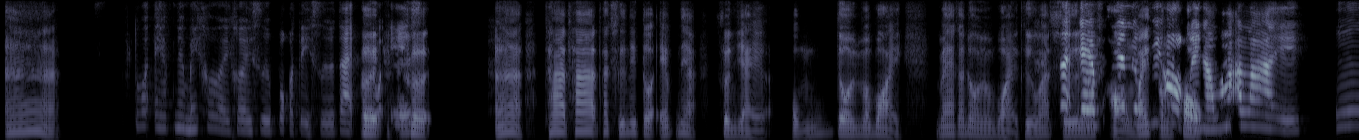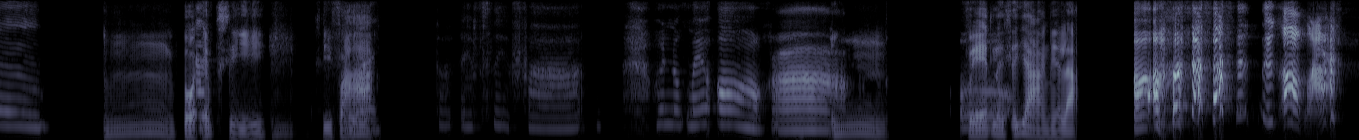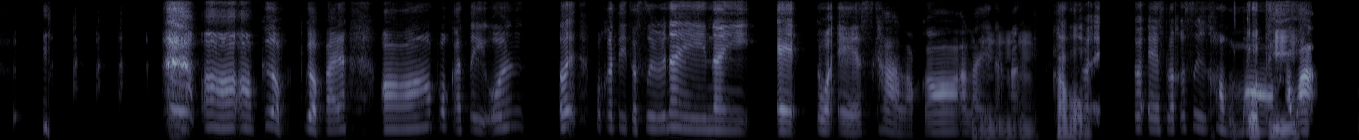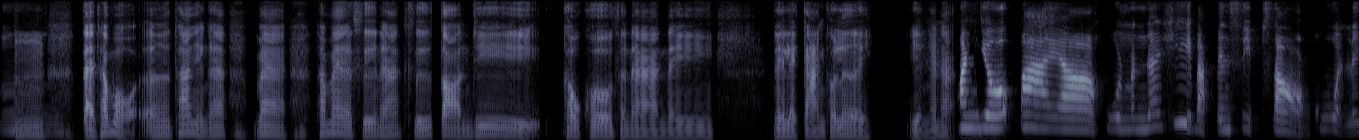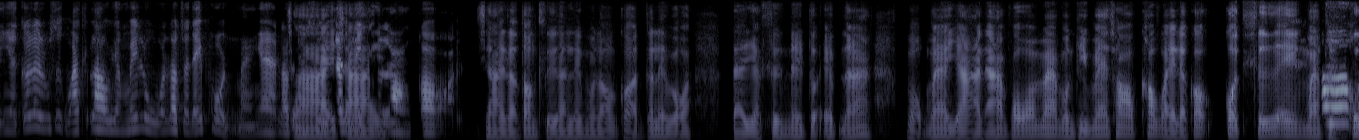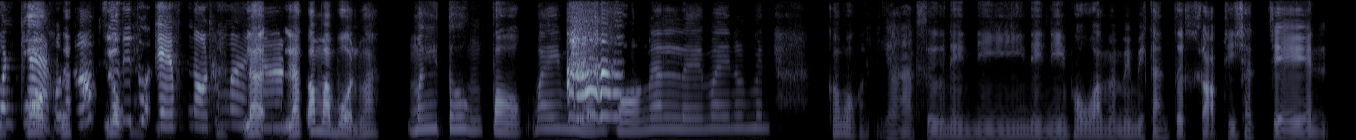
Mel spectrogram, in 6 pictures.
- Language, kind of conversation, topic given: Thai, unstructured, การโฆษณาเกินจริงในวงการบันเทิงรบกวนคุณไหม?
- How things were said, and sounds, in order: other background noise; tapping; other noise; laugh; chuckle; laugh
